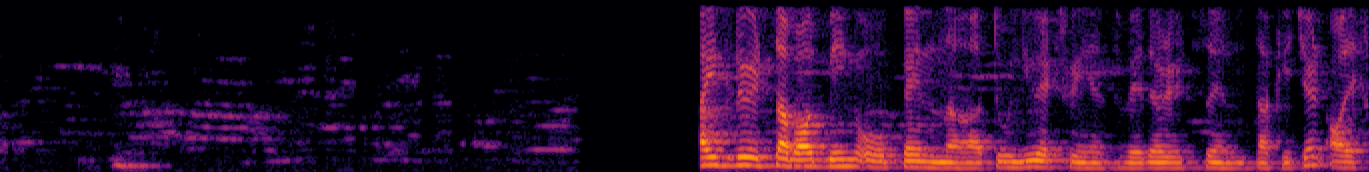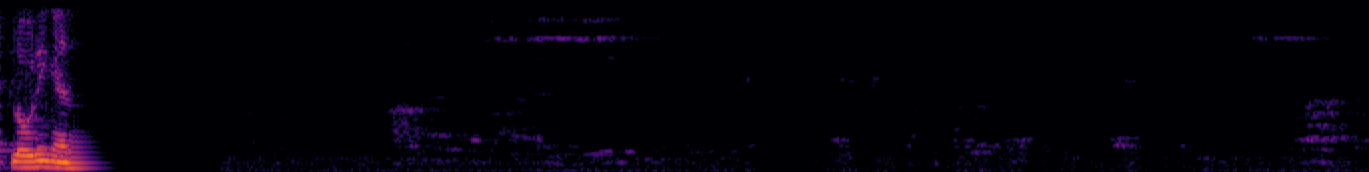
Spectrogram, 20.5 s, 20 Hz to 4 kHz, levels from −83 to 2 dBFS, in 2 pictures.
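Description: Speech cuts out at 4.34–5.27 s, 10.81–11.94 s (after "the kitchen or exploring") and 15.93–16.38 s. Each gap begins with a brief fading buzz, then silence, up to about 0.9 s. Speech resumes with material missing, likely a long network dropout on the 4 kHz-limited call path.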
